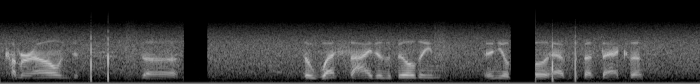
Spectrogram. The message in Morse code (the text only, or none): none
